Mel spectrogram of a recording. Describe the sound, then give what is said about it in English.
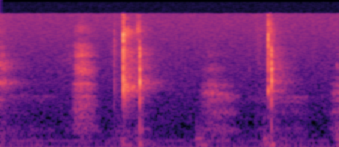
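Fingers snapping, a few sharp, faint clicks in an uneven rhythm, two close together and then another about a second later, with no talk over them. “But if I started snapping my fingers,”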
